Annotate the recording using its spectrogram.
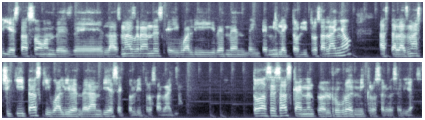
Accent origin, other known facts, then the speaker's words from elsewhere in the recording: Mexico; somos mexicanos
